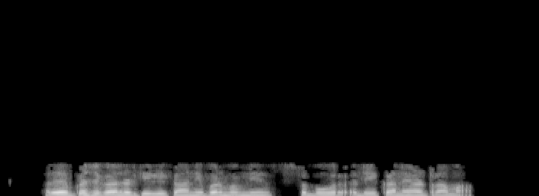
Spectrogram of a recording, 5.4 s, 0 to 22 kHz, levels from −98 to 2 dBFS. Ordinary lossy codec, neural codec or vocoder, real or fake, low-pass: MP3, 16 kbps; none; real; 3.6 kHz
